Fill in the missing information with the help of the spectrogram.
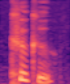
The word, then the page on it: cuckoo: American English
